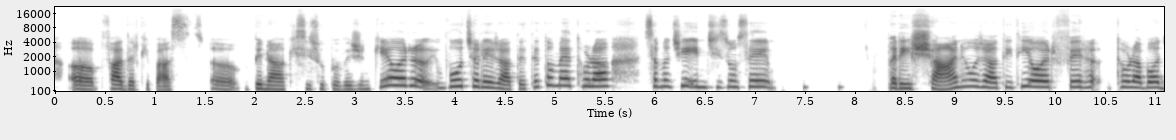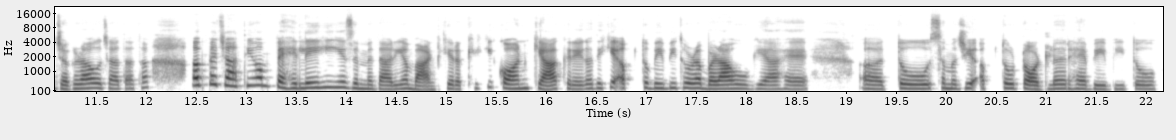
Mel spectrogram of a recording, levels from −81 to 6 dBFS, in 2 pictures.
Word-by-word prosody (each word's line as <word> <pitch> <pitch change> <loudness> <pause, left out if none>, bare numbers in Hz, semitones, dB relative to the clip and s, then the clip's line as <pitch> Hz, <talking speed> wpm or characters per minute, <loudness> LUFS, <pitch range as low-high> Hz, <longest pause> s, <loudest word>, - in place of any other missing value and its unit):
अ, 175 -2 +3 0.2
father 175 -3 +4
के - - -13
पास - - -4
अ, - - -6 0.4
बिना 180 -4 +2
किसी 190 - -8
सुपरविज़न 175 0 -7
के 310 +5 0
और 345 -1 +6 0.3
वो 305 +1 +4
चले 295 -5 +2
जाते 190 -2 +1
थे 275 - -3
तो 355 +5 -2
मैं 335 -1 +3
थोड़ा 310 0 +6 0.4
समझिए 300 +2 0
इन 265 -1 -1
चीज़ों 265 +2 -6
से 285 +1 0 1.2
परेशान 215 +1 +5
हो 300 0 -3
जाती 250 -1 +2
थी 310 -1 0
और 275 -1 +7 0.2
फिर 270 -1 0 0.3
थोड़ा 265 -2 +4
बहुत 250 -2 +3
झगड़ा 200 +2 -1
हो 220 +1 +2
जाता 200 -1 -5
था। 245 - -5 0.5
अब 345 0 +9
मैं 400 - +3
चाहती 340 -2 +2
हूँ 350 - -1
हम 340 - 0
पहले 225 -2 +1
ही 255 +2 -4
ये 260 - -2
जिम्मेदारियाँ 190 -3 -3
बाँट 165 -2 -1
के 200 - -6
रखें 180 +3 -9
कि 265 - -8
कौन 205 -4 +2
क्या 165 0 +5
करेगा? 195 +1 -4
देखिए 220 0 -3
अब - - -1
तो 235 - -3
बेबी 220 +1 -4
थोड़ा 220 -1 +3
बड़ा 190 -2 +4
हो 195 0 -1
गया 180 -1 -3
है। 175 -1 -4 0.6
अ, 185 -1 -2 0.2
तो 195 -1 0
समझिए 205 0 -4
अब 190 0 -8
तो 215 -1 +1
टौडलर 195 -1 0
है 190 -1 -4
बेबी 175 0 -8
तो 180 -1 -6
210 Hz, 180 wpm, -22 LUFS, 185-270 Hz, 1.2 s, अब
